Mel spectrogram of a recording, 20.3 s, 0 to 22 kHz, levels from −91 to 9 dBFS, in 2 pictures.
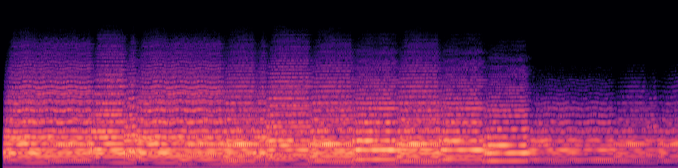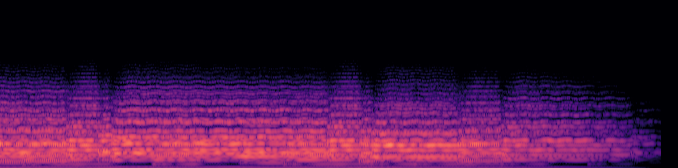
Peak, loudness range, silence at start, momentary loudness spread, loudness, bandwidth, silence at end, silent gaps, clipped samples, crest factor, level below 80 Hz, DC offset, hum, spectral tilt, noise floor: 0 dBFS; 14 LU; 0.05 s; 15 LU; -17 LUFS; 7.6 kHz; 1.35 s; none; under 0.1%; 16 dB; -70 dBFS; 0.2%; none; -7 dB/octave; -56 dBFS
